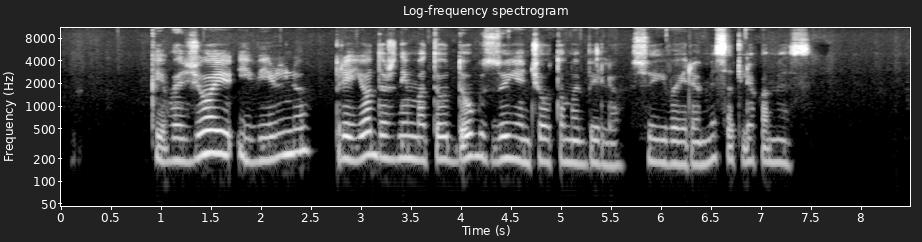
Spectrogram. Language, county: Lithuanian, Kaunas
